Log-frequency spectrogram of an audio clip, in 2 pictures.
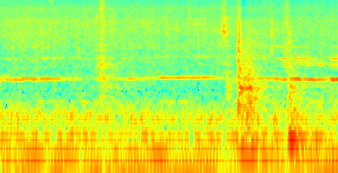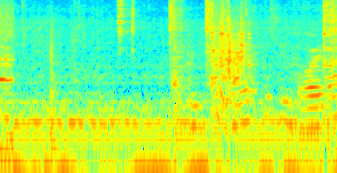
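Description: Food frying with a steady sizzle and a few sharp knocks. A little past halfway the sizzle stops abruptly and gives way to scattered clicks and clatter.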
